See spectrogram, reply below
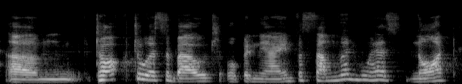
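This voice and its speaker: Man interviewing with measured questions. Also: on the high side, animated, fairly bright tone. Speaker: podcast host.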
